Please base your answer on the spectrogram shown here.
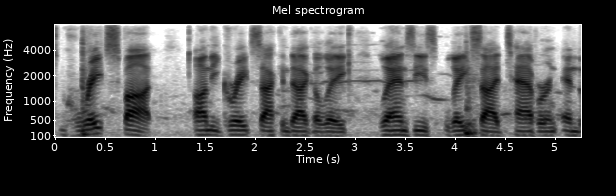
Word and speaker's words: Sacandaga: us about this great spot on the Great Sacandaga Lake, Lanzi's Lakeside Tavern, and the brand new Channel Bar, which we will show you.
